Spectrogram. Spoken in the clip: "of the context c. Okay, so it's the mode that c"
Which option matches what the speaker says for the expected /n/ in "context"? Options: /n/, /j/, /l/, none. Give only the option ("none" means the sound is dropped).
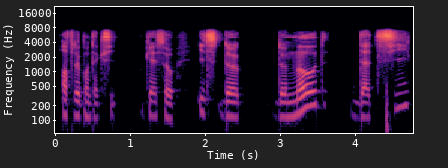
none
